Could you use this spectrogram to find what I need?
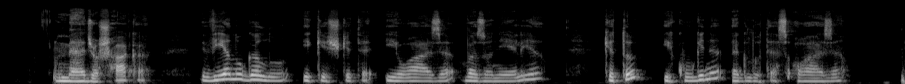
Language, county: Lithuanian, Kaunas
